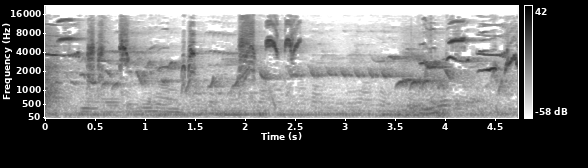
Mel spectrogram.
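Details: Oriental magpie-robin song, described as heavy, full-throated and harsh, used to provoke and train other magpie-robins: loud mixed phrases of buzzy bursts, sharp chips and a long level whistle, high-pitched and varied.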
